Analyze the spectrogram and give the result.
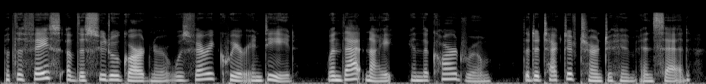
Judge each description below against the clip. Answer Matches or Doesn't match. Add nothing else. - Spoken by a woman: Matches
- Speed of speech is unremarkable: Doesn't match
